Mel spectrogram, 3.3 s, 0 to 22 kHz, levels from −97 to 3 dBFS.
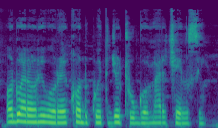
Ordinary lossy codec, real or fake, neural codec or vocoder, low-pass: MP3, 64 kbps; fake; codec, 44.1 kHz, 7.8 kbps, Pupu-Codec; 19.8 kHz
